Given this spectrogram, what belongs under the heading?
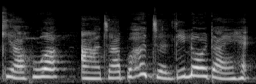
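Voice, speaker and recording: A woman voicing a gentle, dutiful mother bird in a cartoon, speaking in a soft, humble, earnest way. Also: high-pitched, unhurried, pitched above the performer's own voice. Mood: worried.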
